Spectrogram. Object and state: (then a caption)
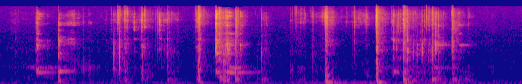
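Bar of soap being cut. A palm-sized, dry, pale green Palmolive soap bar from a retro set is held in the hand and scraped and cut with a metal blade, shaving off thin pieces. The result is a quiet series of short, crisp scraping and crackling cuts with bright, clicky edges and almost no ring.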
